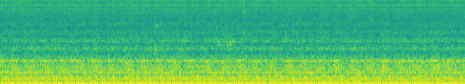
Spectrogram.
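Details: Hotpoint NSWR: a deep, steady rumble with a faint rhythmic throb at about two pulses a second while the machine runs. Rumbling noise, cause unclear.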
